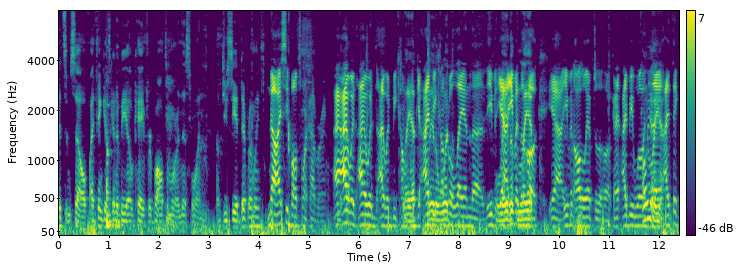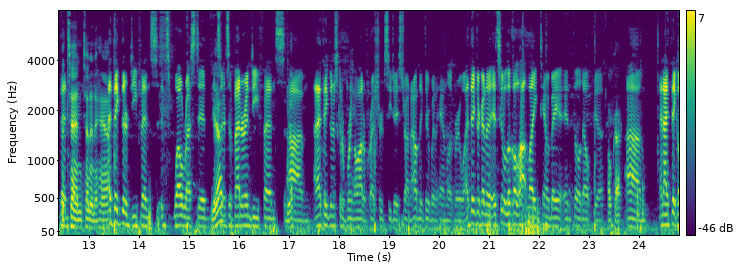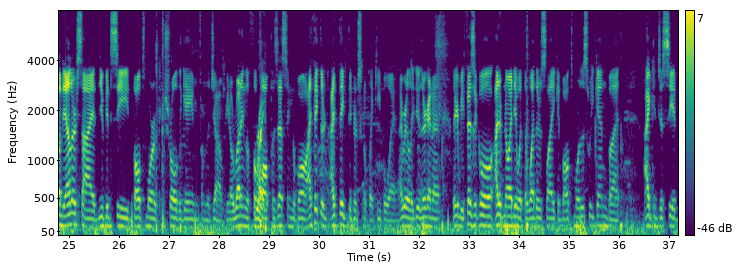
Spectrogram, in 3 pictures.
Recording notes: Live from Gulfport. On the beach.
